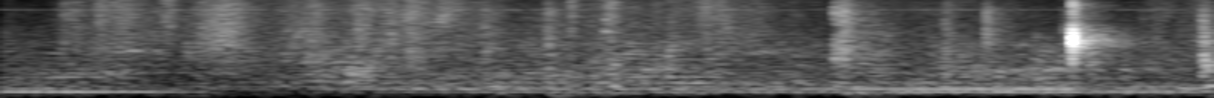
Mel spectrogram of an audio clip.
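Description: A steady low hum, with one sharp click near the end.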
